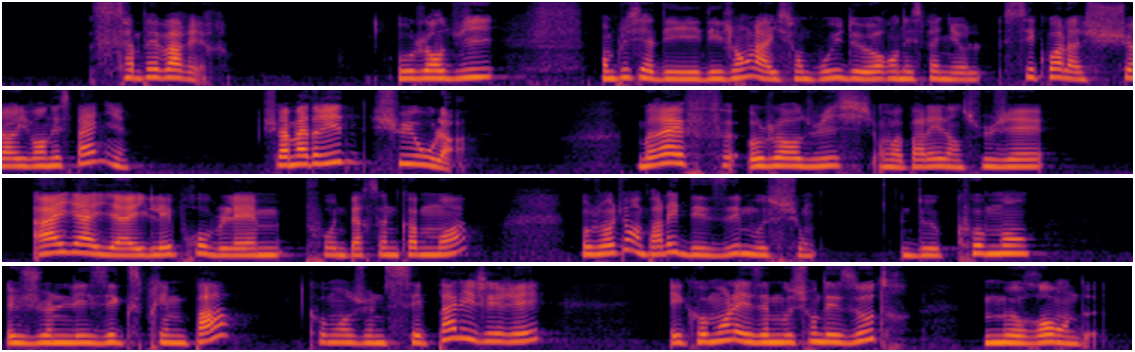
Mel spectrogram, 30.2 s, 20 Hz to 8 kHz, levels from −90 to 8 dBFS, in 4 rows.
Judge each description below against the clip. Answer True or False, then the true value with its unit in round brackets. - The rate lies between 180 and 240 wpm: False (160 wpm)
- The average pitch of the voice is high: True (220 Hz)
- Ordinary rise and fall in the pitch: True (3.0 semitones)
